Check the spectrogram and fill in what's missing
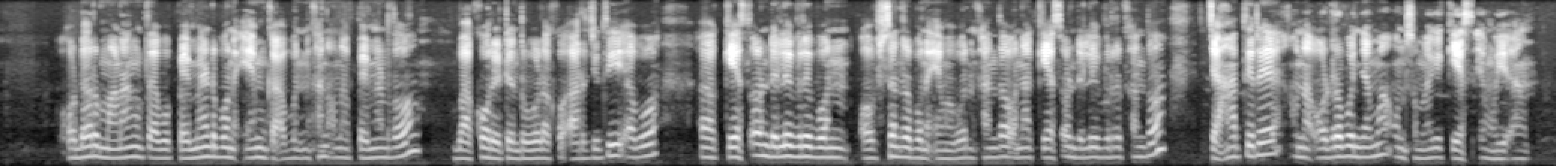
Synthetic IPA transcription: ɔɖaɾmaɽ̃aŋt̪ɛabɔpɛmɛɳʈbɔnɛmkaʔbɔninkʰanɔnapɛmɛɳʈd̪ɔ | bakɔɾiʈɛnɾuwəɽakɔ̰ʔaɾd͡ʒud̪iabɔ | kɛsɔnɖɛlibɾibɔnɔp̚ʰsɔnɾɛbɔnɛ̰mabɔkʰand̪ɔɔnakɛsɔnɖɛlibʱɾiɾkʰand̪ɔ | d͡ʒaɦãt̪iɾɛɔnaʔɔɖaɾbɔnd͡ʒamaʔunsɔmajɡɛkɛsɛmhujaʔa

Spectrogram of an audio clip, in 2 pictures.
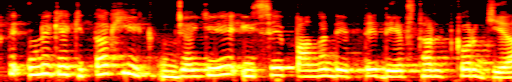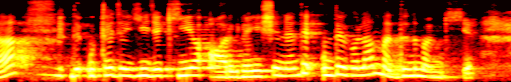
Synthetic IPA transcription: t̪eːʔʊnẽːkɛːkit̪aːkied͡ʒaːɪeːɪseːpãːŋɡənd̪eːt̪eːd̪eːʋst̪ʰəlkəɾɡɪjaː | t̪eːʔʊt̪ʰːeːd͡ʒaːɪjeːd͡ʒeːkiaʔaːɾɡənaːeʃənɛ̃ːt̪eːʊnd̪eːkoːlaːməd̪ʱənməŋkiɛː

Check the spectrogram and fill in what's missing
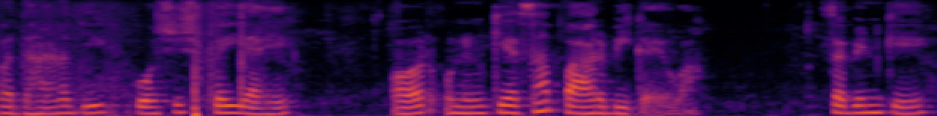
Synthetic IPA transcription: ʋɐd̪ʱaːɾəɽ̃d̪iːkoːʃɪʃkɐiaːɦe | ɔːɾʊnɦənɪ̆keɐsãpaːɾbʱikɐ̰jo̰ʋa̰ː | sɐbʱɪnɪ̆ke

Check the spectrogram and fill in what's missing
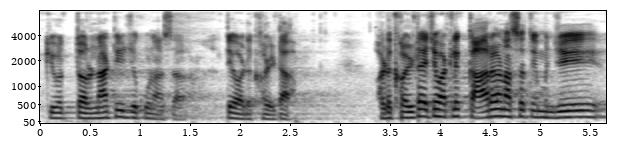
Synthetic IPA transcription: kĩw̃ʋat̪əɾnaʈed͡ʑekoɳəsa̰t̪eəɽkʰəɭʈa̰ | əɽkʰəɭʈajat͡ɕeʋ̤aʈlẽkaɾəɳəsət̪em̤əɳd͡ze

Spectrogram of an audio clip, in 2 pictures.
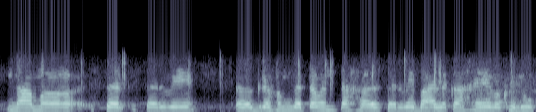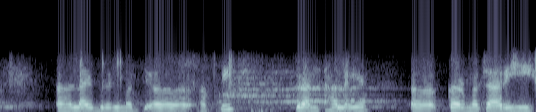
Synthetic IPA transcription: naːmsɐɾsɐɾʋe | ɡɾəɦɐmɡɐt̪ɐʋɐnt̪ɐɦɐ̆sɐɾʋebaːlkaɦɛʋɐkʰɐlu | laːjbɾəɾimɐd̪ʱjəɐst̪iɡɾə̃nt̪ʰaːlɐjə | kɐɾmət͡ʃaːɾiɦi

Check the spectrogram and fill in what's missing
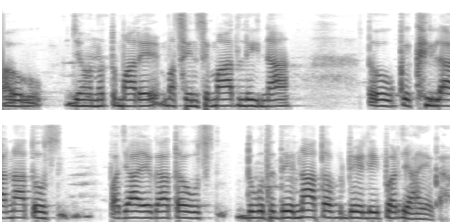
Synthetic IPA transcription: ɔː | d͡ʒəbnot̪ʊmɦaːɾeməsiːnsemaːd̪lina | t̪ɔkekʰilanat̪ɔspəd͡ʒaeɡat̪ɔʊsd̪uːd̪ʱd̪enat̪əbɖeːlipəɾd͡ʒaːeɡa

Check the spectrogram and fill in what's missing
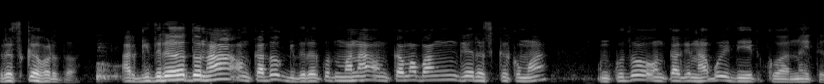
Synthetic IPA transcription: ɾəskəɦɔɽd̪ɔ̰ | aɾɡid̪ɾəd̪ɔnɦaɔnkad̪ɔɡid̪ɾəkɔt̪manɦaɔnkamabaŋɡɛɾəskəkɔma | ɔnkud̪ɔːnkaɡɛnɦabɔid̪it̪̚kɔanəjt̪ə

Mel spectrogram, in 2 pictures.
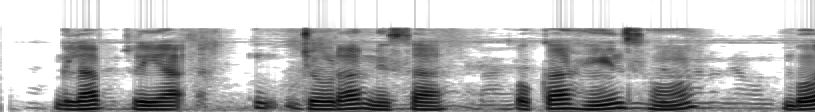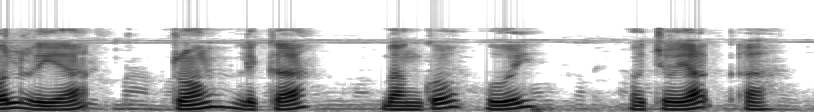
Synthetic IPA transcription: ɡlab̚ɾɛjaʔ | d͡ʒɔɽamɛsaɔkaɦĩnshɔ̃ | bɔlɾɛjaʔɾɔŋlɛka | baŋkɔhuj | hɔt͡ʃɔjaʔ̚a

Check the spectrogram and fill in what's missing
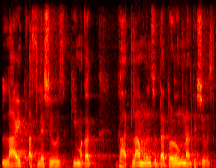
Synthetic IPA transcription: lajʈəsleɕuːd͡zkiːm̤əka | ɡʱat̪lam̤əɽ̃uːnsud̪ʱːakəɭuŋknat̪eɕuːd͡z

